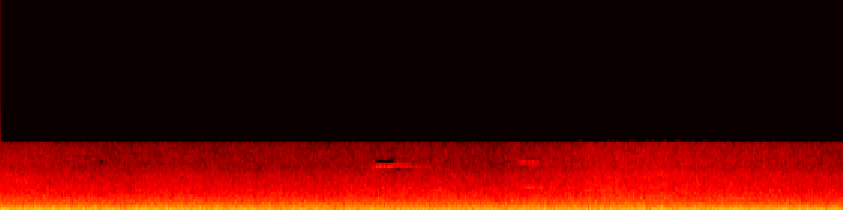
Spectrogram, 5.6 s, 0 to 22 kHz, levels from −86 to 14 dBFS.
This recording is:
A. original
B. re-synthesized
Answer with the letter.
B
